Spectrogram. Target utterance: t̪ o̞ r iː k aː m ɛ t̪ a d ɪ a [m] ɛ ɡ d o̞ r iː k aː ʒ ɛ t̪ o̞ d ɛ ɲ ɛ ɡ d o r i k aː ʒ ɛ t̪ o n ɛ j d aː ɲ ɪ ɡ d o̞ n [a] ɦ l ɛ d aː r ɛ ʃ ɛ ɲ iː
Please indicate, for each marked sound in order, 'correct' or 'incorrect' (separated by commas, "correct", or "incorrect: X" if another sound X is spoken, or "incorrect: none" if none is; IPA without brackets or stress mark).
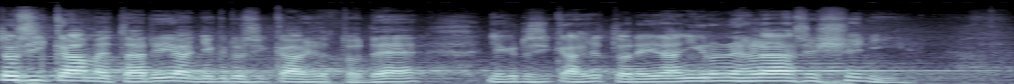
incorrect: ɲ, incorrect: ɛ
